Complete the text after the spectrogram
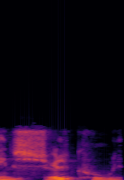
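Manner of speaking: surprised, astonished tone. A young woman repeats what she was just told, surprised. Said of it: "gentog den unge kvinde forbavset".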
